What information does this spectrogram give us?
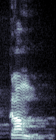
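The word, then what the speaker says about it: comb: कम। सिर्फ इसी का हमको प्रोनाउंस करना है, कम, ठीक है। कम, ये सही साउंड है, लेकिन कम्ब पढ़ते हैं लोग, गलत पढ़ते हैं।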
